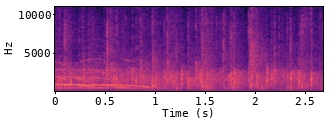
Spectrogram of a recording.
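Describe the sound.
Audience applause at a live show, a dense steady wash of clapping with some crowd noise that holds throughout and tapers slightly near the end.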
